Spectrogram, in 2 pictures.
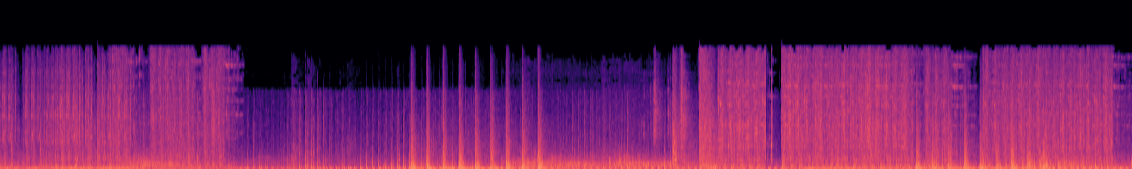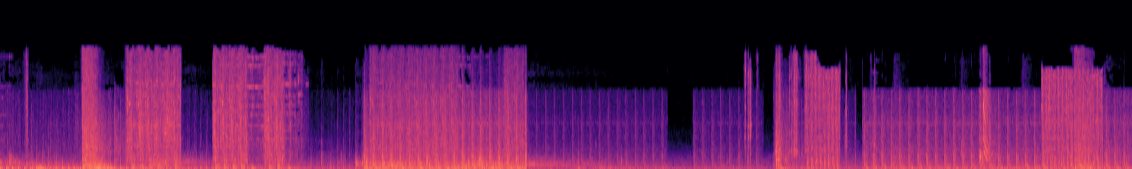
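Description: Gunfire sound effects for a firefight: long rapid bursts of automatic-rifle fire mixed with single shots, thinning out somewhat in the second half.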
